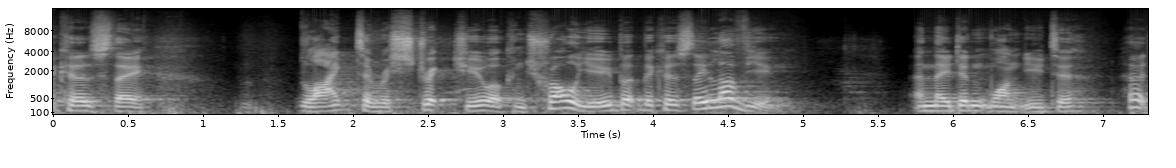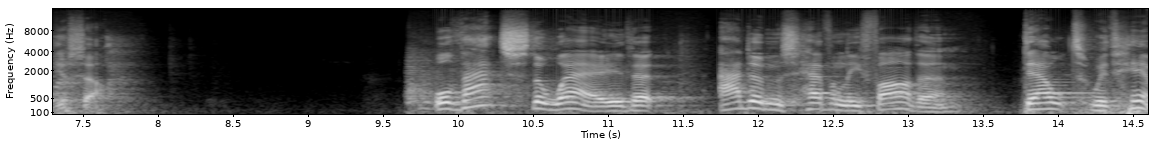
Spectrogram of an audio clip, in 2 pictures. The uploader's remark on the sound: This sermon was delivered on November 12, 2023 at Antioch Presbyterian Church, a mission work of Calvary Presbytery of the Presbyterian Church in America located in Woodruff, South Carolina.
